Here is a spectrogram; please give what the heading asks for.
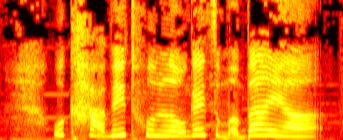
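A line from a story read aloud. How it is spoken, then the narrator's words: Stunned, tearful question. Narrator (Chinese): 小姑娘当时就傻了，一脸哭腔的问我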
